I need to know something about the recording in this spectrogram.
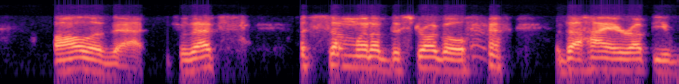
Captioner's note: chuckles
